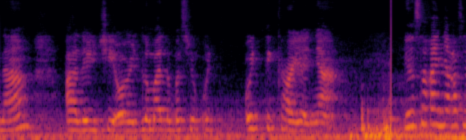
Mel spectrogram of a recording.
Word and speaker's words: urticaria: Way back 2023 na-diagnose siya na may orchitaria. Ewan ko kung tama yung pronunciation ko. So tamaan niyo na lang ako. Mommy, simula noon, na-diagnose siya nung 2023 na meron nga siyang ah urticaria.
